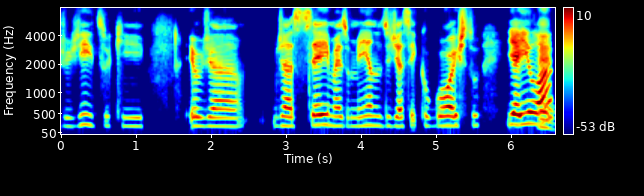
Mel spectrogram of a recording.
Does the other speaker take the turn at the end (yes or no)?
no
